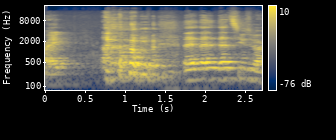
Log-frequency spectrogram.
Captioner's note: laughs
